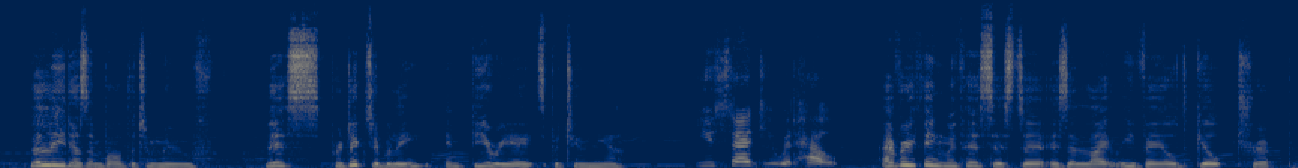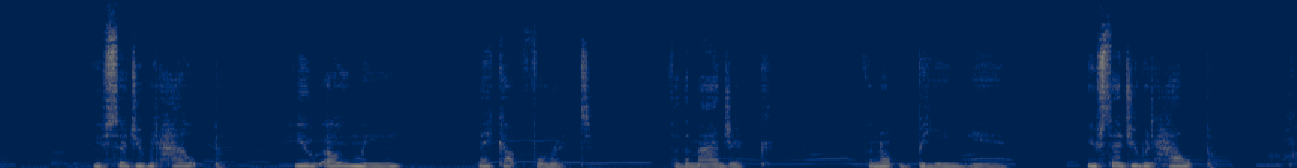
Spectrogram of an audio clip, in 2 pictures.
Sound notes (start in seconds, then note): none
